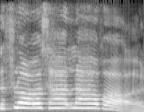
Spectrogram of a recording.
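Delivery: terrible put-on English accent. Imitating english people doing the hot lava challenge, terrible english accent. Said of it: "A terrible accent".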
